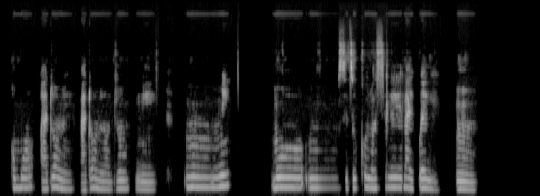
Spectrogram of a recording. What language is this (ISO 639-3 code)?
yor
